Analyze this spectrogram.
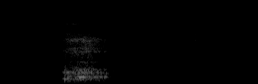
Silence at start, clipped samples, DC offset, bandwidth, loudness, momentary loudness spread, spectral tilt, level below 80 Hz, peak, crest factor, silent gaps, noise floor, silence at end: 0.6 s; under 0.1%; under 0.1%; 7.4 kHz; -51 LUFS; 19 LU; -2 dB/octave; under -90 dBFS; -34 dBFS; 22 dB; none; -83 dBFS; 0.45 s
